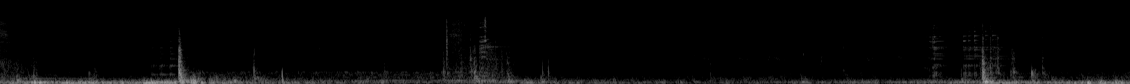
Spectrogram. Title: Kraken making a knocking sound when engaging prop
